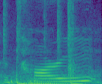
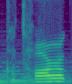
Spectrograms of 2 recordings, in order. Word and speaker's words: Katara: Next up, guys, is the city of Qatari. It is a city inside of Doha, and we are having a guided 15-minute walkthrough. So let's check it out. So guys, correction, it's actually pronounced the Katara Cultural Village.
